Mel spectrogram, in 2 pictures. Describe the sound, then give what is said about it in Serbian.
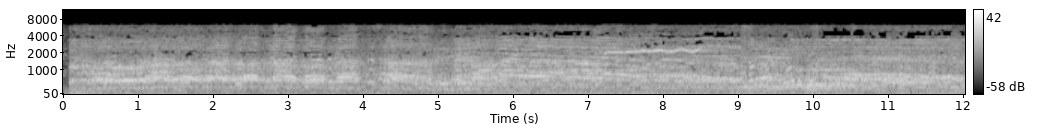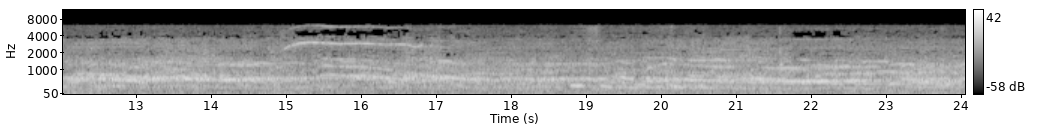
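A street crowd in the capital celebrates at 3 a.m. after the national water polo team beat Croatia for Olympic gold. Loud, continuous shouting, whooping and babbling voices carry on throughout, with a brief high whistle partway through. “podsjetit ćemo se na kratko i kako je bilo na ulicama glavnog grada u 3 časa iza ponoći kada su vaterpolisti savladali Hrvate i osvojili zlatnu medalju.”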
